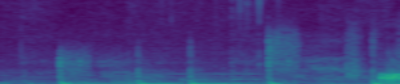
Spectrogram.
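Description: Background workout music with a steady beat, about two beats a second.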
